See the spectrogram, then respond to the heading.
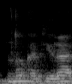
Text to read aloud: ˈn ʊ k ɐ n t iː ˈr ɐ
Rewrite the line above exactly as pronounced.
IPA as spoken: ˈn ʊ k ɐ t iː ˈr ɐ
